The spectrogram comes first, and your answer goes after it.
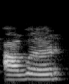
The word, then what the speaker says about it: hour: Like in words like our, honest, okay? Just see the word begins with the consonant alphabet. H. H is a consonant, you all know that. But H is silent in these words.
